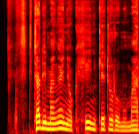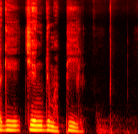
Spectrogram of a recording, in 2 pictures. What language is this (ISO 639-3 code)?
luo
